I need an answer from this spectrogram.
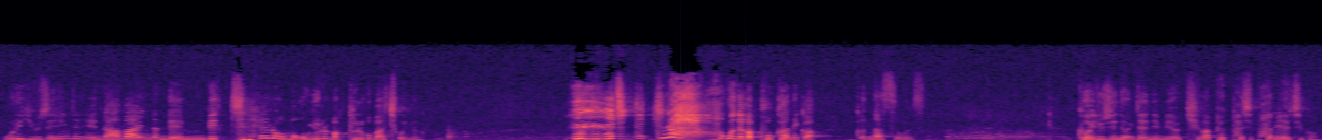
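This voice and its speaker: A woman's voice: fairly high pitch, brisk, low-quality recording. A middle-aged woman, a church staff lecturer, telling a personal testimony in a sermon style and acting out the quotes. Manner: animated storytelling, acting out quotes. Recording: faint hiss.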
